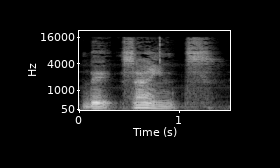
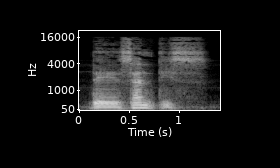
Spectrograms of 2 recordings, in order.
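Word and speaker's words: DeSantis: persona absolutamente radical denominado de Saints o de santis de santis más bien la pronunciación de santis lo cual se suma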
